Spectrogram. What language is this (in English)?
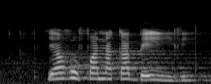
Southern Sotho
